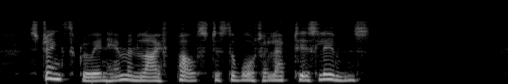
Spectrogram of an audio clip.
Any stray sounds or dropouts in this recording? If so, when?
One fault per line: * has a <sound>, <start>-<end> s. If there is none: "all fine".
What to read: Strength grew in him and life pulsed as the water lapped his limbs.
all fine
